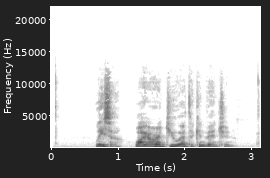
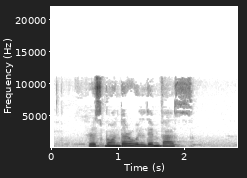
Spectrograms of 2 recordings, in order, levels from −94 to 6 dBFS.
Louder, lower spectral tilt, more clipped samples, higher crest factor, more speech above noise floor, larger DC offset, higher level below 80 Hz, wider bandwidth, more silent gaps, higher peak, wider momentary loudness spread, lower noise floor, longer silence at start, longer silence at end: second, -34 LUFS vs -20 LUFS; about the same, -5.5 dB/octave vs -5 dB/octave; neither; about the same, 18 dB vs 14 dB; about the same, 45 dB vs 46 dB; neither; about the same, -68 dBFS vs -66 dBFS; about the same, 12 kHz vs 11.5 kHz; neither; second, -16 dBFS vs -8 dBFS; about the same, 17 LU vs 15 LU; first, -78 dBFS vs -65 dBFS; about the same, 0.65 s vs 0.55 s; second, 0.45 s vs 0.7 s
